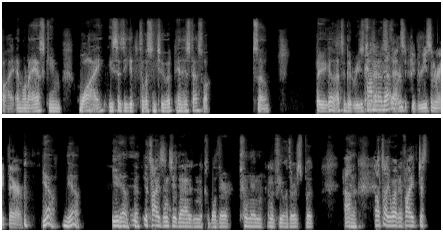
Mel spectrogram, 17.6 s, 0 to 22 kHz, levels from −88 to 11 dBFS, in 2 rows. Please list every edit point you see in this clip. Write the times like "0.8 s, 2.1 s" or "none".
7.2 s

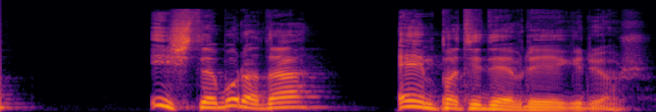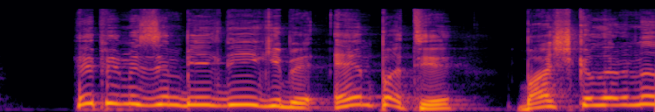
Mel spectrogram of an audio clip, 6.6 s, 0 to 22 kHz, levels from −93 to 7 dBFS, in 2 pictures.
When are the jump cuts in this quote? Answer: none

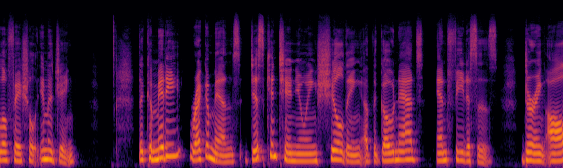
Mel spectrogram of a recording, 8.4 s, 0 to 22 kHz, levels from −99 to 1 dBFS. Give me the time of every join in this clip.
6.5 s

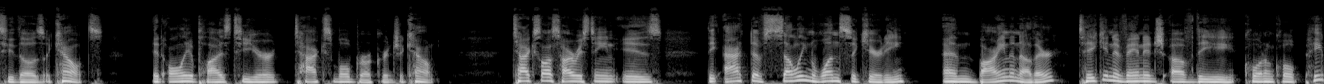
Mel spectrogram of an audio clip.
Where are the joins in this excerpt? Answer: none

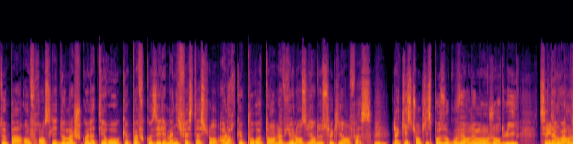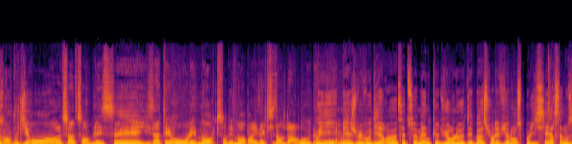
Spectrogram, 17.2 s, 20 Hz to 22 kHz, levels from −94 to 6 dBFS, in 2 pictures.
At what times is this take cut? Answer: 13.3 s, 14.6 s

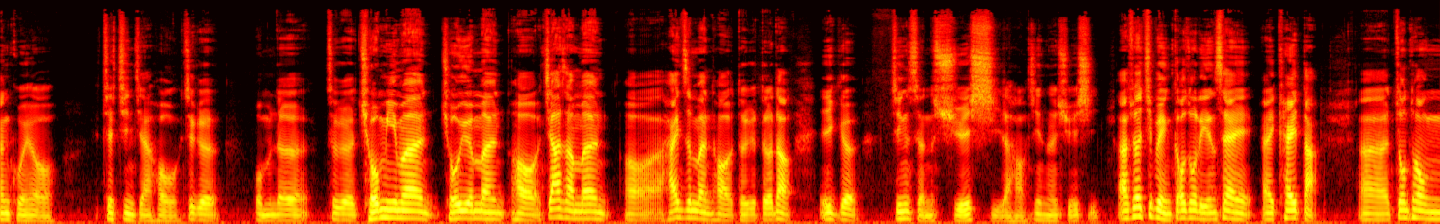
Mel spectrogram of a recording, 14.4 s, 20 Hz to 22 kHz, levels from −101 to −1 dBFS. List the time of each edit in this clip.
11.1 s

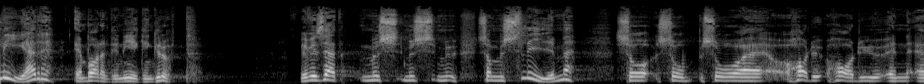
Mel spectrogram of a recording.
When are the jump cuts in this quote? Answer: none

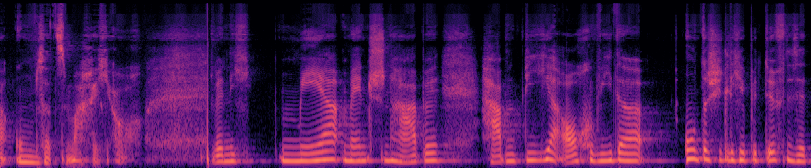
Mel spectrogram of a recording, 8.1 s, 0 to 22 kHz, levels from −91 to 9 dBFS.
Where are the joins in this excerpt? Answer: 2.1 s

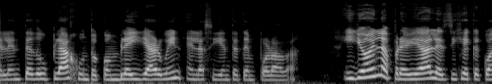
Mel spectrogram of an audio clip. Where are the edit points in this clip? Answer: 3.3 s

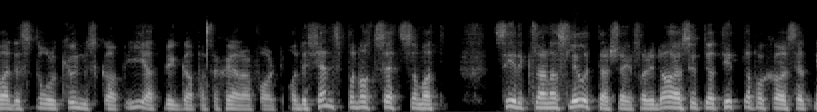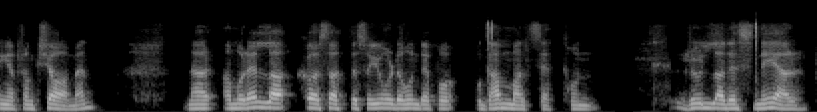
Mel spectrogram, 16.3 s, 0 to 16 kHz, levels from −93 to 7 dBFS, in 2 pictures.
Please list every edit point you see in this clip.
2.8 s, 14.9 s

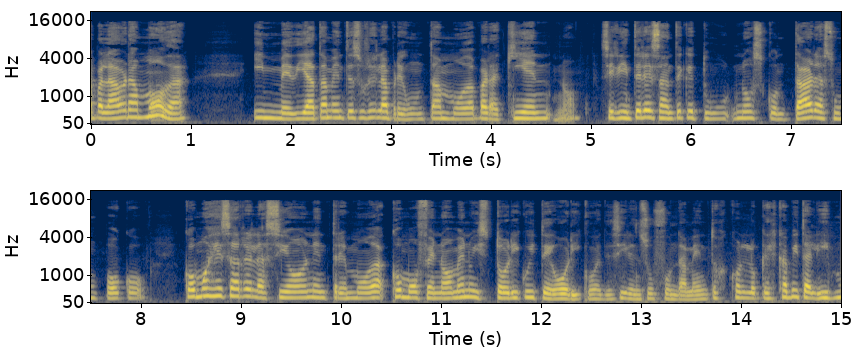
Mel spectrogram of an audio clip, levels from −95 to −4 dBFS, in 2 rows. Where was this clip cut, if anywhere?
4.6 s

